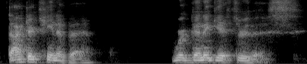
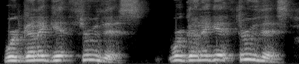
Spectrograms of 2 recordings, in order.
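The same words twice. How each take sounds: First: Low and soft, steady as a seasoned nurse; calm reassurance. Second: Higher, fired-up repeat of the nurse's words; pumped-up echo. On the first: Veteran nurse steadying a rookie doctor, softly reassuring. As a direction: settle a panicking colleague gently. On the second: Nervous doctor psyching himself up, hyped and energized. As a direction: say it like Popeye after the spinach. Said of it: "like the hero gets his spinach". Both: Retold or imitated.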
